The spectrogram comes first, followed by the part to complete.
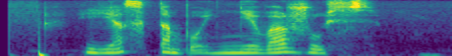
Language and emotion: Russian, angry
